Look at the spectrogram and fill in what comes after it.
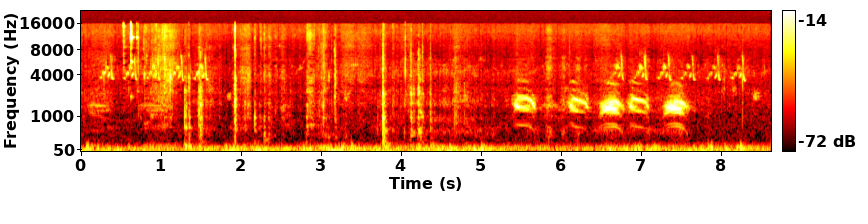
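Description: A bird cawing five times in quick succession in the second half, over a steady low rumble and a few faint clicks.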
